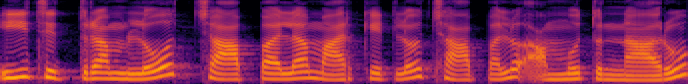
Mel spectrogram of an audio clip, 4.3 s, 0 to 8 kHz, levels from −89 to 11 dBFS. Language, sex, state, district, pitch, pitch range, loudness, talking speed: Telugu, female, Telangana, Hyderabad, 205 Hz, 185-245 Hz, -16 LUFS, 85 wpm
